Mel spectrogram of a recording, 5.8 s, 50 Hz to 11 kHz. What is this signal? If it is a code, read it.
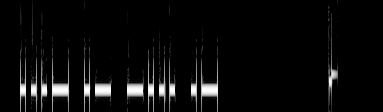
Morse code, heard as a keyed tone, about 15 wpm, 700 Hz. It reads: VABA
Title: All Cut Numbers - 4-Digit 15wpm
